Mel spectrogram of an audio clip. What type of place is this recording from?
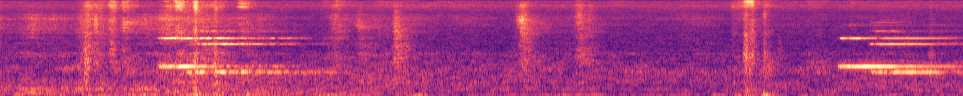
elevator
